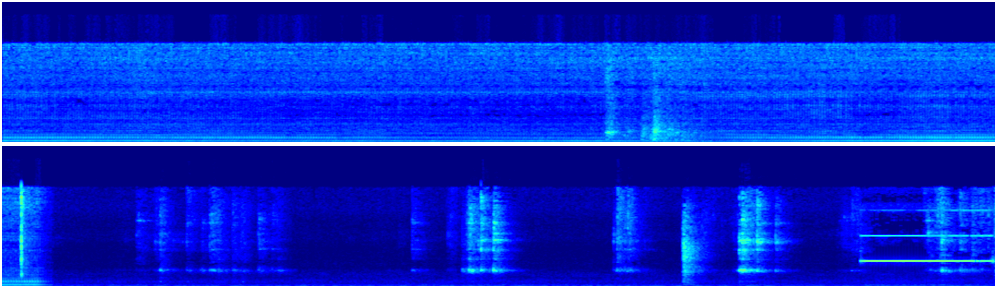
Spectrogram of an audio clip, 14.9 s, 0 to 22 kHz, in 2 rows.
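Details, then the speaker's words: Philips GC9622 steam iron, tested after power-on once the status light stops blinking, pump feeding water into boiler. Steady electric buzz and clean hum for several seconds, then stops: normal water pump operation. "จะได้ยินเสียงปั๊มน้ำแล้วนะครับปั๊มน้ำเข้าในส่วนของตัวหม้อต้มนะครับ"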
